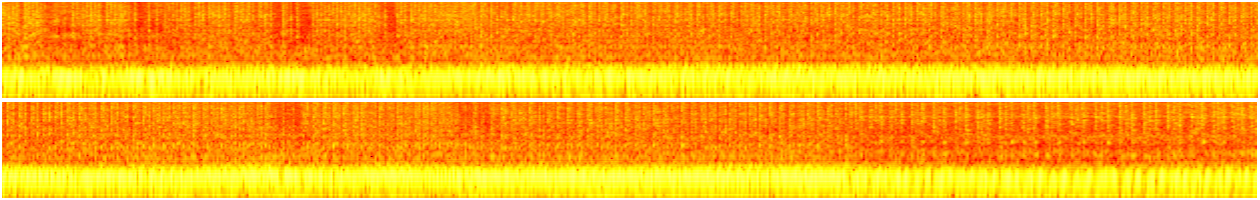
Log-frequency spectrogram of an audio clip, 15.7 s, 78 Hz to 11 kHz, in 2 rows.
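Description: Moskvich 2140's UZAM-412 inline-four engine running steadily on its first start after a cylinder-head rebuild, with no muffler fitted, so the open exhaust is loud.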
